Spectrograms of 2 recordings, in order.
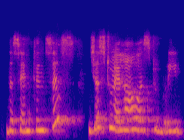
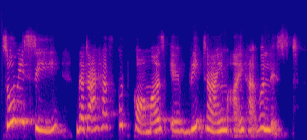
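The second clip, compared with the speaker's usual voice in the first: ordinary talk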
